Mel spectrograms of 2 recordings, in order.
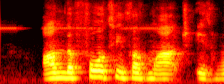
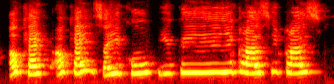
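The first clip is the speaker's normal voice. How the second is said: excited; 11 semitones higher than usual. Real, not acted. Excited about nearby listener.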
